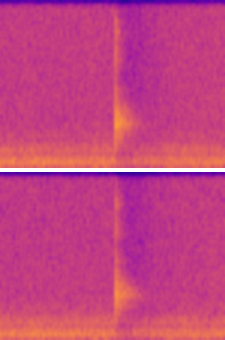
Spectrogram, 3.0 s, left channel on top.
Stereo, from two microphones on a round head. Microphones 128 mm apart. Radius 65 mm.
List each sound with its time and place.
1.5 s a finger snap: 40° left (ahead or behind), 1.7 m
